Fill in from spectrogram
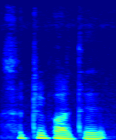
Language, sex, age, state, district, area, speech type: Tamil, male, 30-45, Tamil Nadu, Thanjavur, rural, spontaneous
